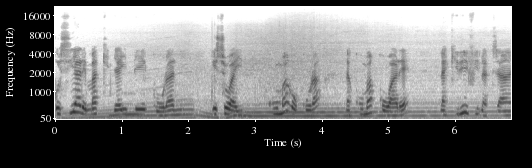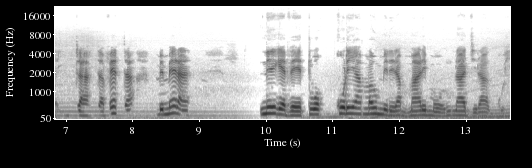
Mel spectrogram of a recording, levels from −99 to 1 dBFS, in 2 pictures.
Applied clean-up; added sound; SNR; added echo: none; Motorcycle; 12 dB; none.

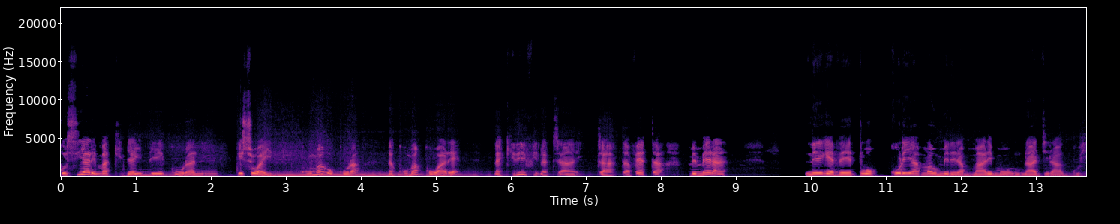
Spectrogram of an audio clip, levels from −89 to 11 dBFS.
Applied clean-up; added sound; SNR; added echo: neural mask model RNNoise.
